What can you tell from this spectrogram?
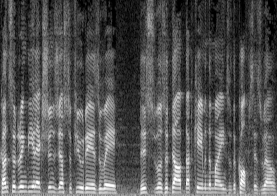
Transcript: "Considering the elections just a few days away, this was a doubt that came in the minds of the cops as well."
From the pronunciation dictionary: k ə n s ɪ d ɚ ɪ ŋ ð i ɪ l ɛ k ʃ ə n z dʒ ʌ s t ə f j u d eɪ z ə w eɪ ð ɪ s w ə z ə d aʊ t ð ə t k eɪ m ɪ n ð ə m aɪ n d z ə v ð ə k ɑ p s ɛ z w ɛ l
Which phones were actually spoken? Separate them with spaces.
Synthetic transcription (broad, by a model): k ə n s ɪ d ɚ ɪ ŋ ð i ɪ l ɛ k ʃ ə n z dʒ ʌ s t ə f j u d eɪ z ə w eɪ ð ɪ s w ə z ə d aʊ t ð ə t k eɪ m ɪ n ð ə m aɪ n d z ə v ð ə k ɑ p s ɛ z w ɛ l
